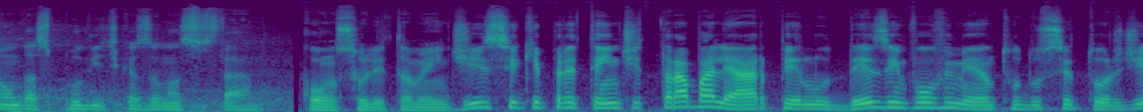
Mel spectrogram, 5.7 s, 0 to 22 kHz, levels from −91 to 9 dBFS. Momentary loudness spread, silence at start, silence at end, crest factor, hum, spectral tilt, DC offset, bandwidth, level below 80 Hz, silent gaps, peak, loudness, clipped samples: 9 LU; 0 s; 0 s; 20 dB; none; -4.5 dB/octave; under 0.1%; 18 kHz; -56 dBFS; none; -6 dBFS; -28 LUFS; under 0.1%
